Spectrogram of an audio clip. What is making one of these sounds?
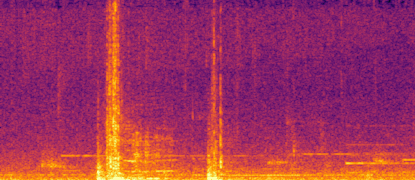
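A heavy chest lid creaks open with a thud.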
